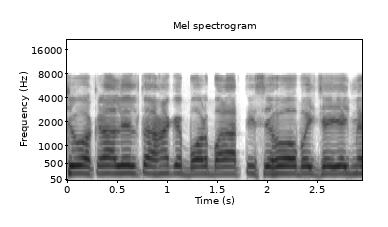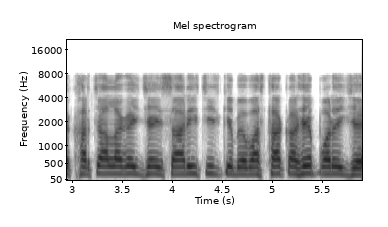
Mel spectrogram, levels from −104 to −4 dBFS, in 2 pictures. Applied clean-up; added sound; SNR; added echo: none; none; none; none.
